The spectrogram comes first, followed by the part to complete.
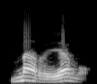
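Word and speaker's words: مريمُ: Fatimatu. Maryamu. Enggak pakai tanwin, Fatimah sama Maryam.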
